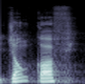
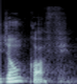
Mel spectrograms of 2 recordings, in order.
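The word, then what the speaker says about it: Coffey: conta a história de john coffee que apesar de falar como café não se escreve igual a conta a história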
